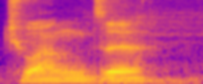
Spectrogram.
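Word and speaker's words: 庄子: ZH is a j sound, so Zhuangzi.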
